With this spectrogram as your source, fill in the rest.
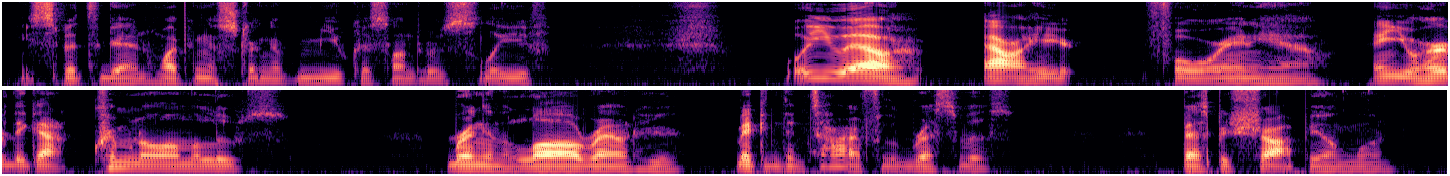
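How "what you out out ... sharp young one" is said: very loud, booming drifter voice. Reading the drifter's warning lines aloud in a game; riverbank drifter voice. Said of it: "Drifter. / A man sits on a pile of flotsam".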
